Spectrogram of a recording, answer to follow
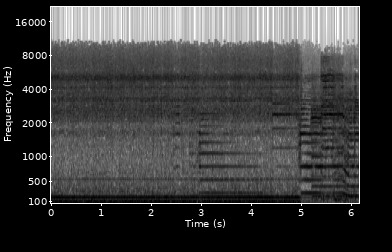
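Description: A steady low hum with hiss, then sustained electric guitar notes ring in about halfway through. Near the end the hum drops away and the electric guitar, played through an amplifier, starts a riff with sliding notes.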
